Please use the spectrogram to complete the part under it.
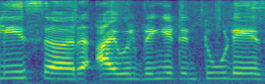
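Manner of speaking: usual speaking voice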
